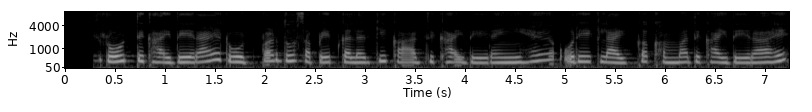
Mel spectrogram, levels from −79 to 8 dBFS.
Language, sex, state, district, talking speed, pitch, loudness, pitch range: Hindi, female, Rajasthan, Nagaur, 205 wpm, 245 Hz, -32 LUFS, 230-270 Hz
